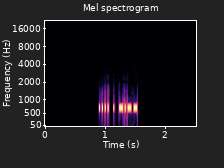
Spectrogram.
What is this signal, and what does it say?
Morse code, heard as a keyed tone, about 50 wpm, 700 Hz. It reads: HEY
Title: Top Three Letter Combinations in Words 50wpm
